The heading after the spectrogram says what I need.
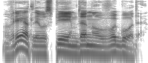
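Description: A man's voice: fairly low pitch, moderate pace, clean tone, no room sound, studio quality, close to an everyday voice. A man voicing a jovial, joking middle-aged father in an audiobook reading. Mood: hearty.

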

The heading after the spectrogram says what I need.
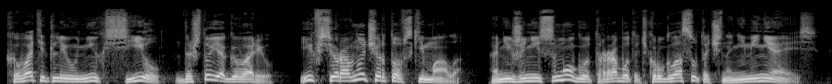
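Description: A male narrator doing a gruff middle-aged garrison commander in an audiobook, blustering and volatile. He slides between weary grumbling and sudden yelling, in a middle-pitched male voice. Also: animated, normal speed, hardly any pauses, natural voice. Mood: worried. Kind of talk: audiobook character voice.

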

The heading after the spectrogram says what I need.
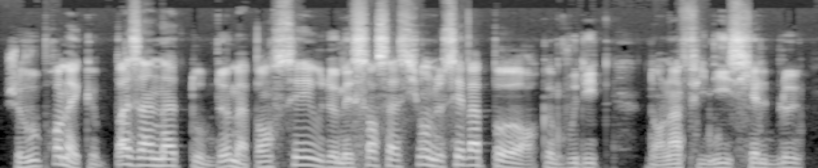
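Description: Loud composer protesting hard in an audiobook, lively voice, read by a man. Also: fairly low pitch, moderate pace, no echo, clean studio sound, natural voice. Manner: insistent, protesting.

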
